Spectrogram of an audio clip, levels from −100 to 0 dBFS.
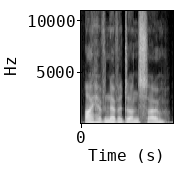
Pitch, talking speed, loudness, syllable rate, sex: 125 Hz, 215 wpm, -17 LUFS, 5.0 syllables/s, male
